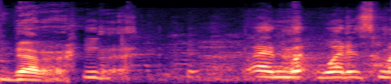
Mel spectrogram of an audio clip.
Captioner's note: chuckling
